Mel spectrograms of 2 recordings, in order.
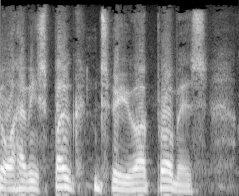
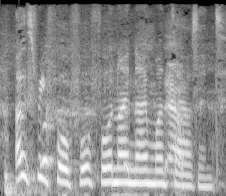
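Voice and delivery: fake female voice, higher pitched; 9 semitones higher than usual. Reading out the phone number when asked: put-on female voice. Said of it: "And in a female voice".

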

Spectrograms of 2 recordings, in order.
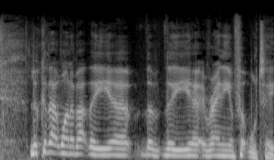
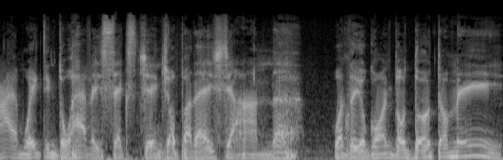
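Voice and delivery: put-on Iranian accent; 8 semitones lower than usual. Repeating a bit after being asked what accent it was, in a put-on Iranian accent. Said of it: "That's Iranian".

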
